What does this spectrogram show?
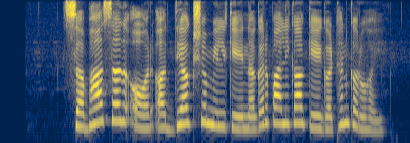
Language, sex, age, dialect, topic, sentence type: Magahi, female, 18-24, Southern, banking, statement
